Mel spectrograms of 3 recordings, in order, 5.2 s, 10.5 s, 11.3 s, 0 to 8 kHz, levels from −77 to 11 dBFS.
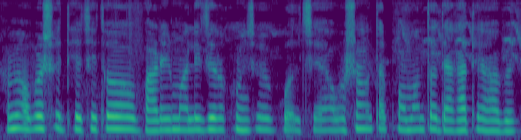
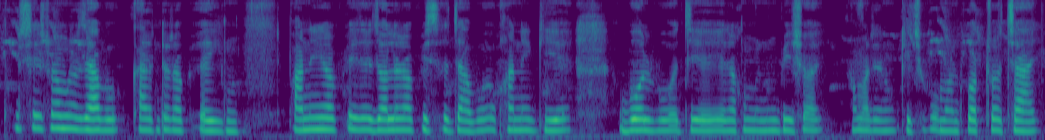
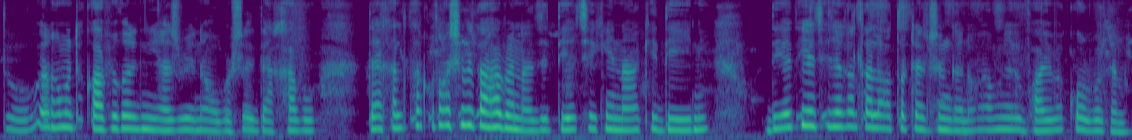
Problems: none marked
